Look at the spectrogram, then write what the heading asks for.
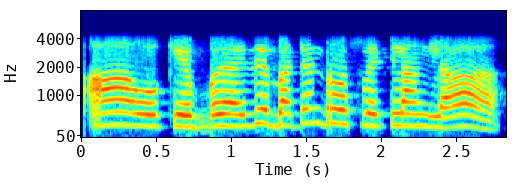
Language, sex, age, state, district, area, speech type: Tamil, female, 18-30, Tamil Nadu, Kallakurichi, urban, conversation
